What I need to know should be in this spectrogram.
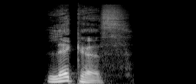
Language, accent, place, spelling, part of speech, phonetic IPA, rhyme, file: German, Germany, Berlin, leckes, adjective, [ˈlɛkəs], -ɛkəs, De-leckes.ogg
- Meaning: strong/mixed nominative/accusative neuter singular of leck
